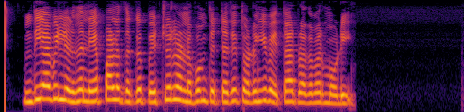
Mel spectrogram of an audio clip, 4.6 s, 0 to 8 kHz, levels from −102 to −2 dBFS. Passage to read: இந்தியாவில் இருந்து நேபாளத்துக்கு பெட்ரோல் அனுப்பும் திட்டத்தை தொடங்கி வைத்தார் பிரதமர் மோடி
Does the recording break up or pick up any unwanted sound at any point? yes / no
no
